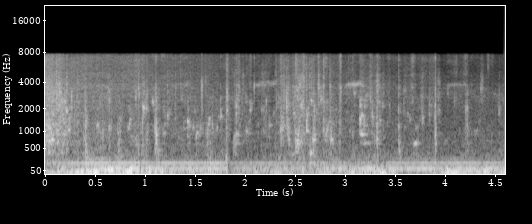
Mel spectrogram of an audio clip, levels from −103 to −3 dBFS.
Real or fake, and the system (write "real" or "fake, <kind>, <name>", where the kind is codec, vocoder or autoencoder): fake, codec, DAC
